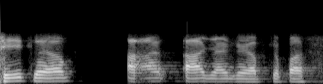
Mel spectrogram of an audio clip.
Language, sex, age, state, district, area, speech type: Hindi, male, 45-60, Uttar Pradesh, Ghazipur, rural, conversation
